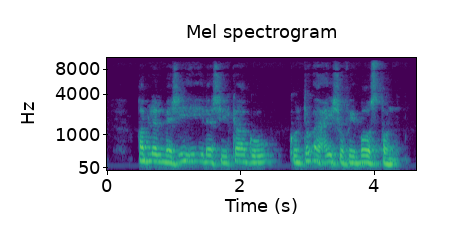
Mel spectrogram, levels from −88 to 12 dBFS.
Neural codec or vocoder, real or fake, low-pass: vocoder, 24 kHz, 100 mel bands, Vocos; fake; 9.9 kHz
